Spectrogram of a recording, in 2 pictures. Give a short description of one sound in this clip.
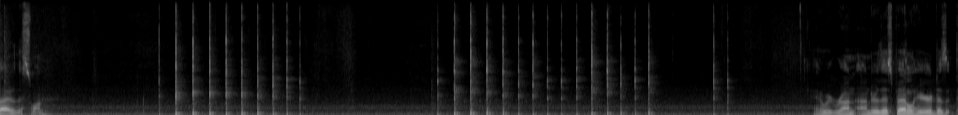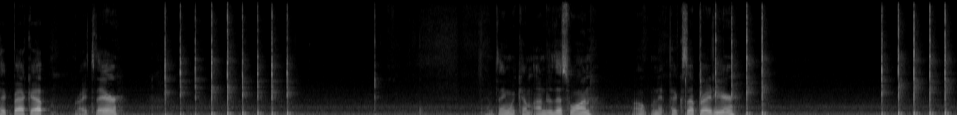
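A mallet taps a metal stamping tool into leather in quick bursts of sharp knocks.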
